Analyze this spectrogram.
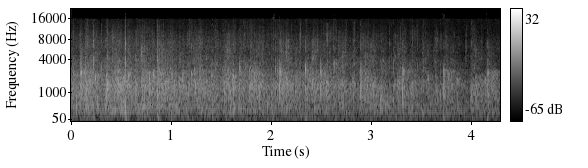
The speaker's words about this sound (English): So if you could do me a favor and just show him some appreciation and give him a round of applause for being with us this summer.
